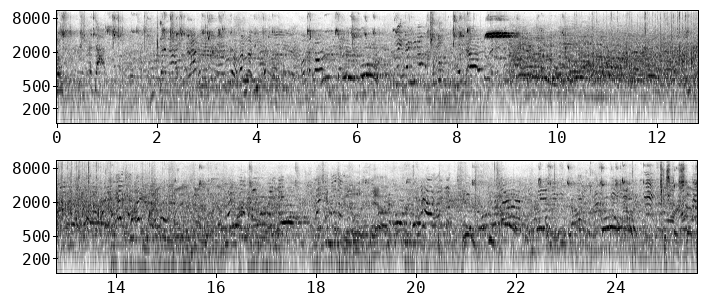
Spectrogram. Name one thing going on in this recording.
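A crowd cheers and chatters throughout in a large echoing gym.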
